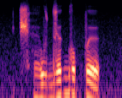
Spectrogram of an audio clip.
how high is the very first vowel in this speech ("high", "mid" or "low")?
mid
